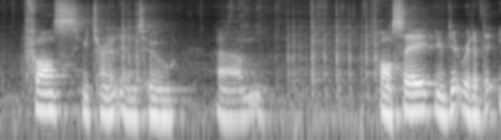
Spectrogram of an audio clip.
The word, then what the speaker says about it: français: And that basically just means it turns it into an S sound. One of the most common places in which you would see this is in the word français, French. It's not franquet without the cd. It would be franquet. This way, it's français.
